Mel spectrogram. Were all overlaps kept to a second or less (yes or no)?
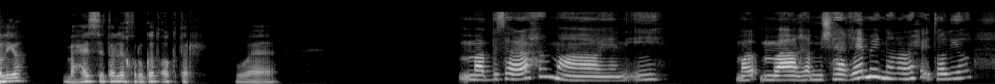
yes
